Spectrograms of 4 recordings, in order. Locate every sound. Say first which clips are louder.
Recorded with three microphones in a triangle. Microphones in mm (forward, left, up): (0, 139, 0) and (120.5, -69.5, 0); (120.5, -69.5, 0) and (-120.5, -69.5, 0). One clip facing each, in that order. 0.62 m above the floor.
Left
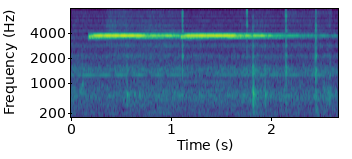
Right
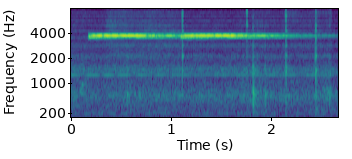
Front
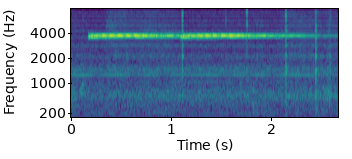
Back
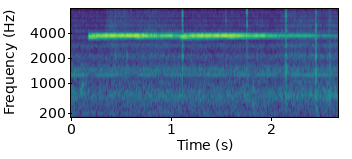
0.2 s a fire alarm: left 2 dB, back 1 dB; 140° left, 1.7 m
